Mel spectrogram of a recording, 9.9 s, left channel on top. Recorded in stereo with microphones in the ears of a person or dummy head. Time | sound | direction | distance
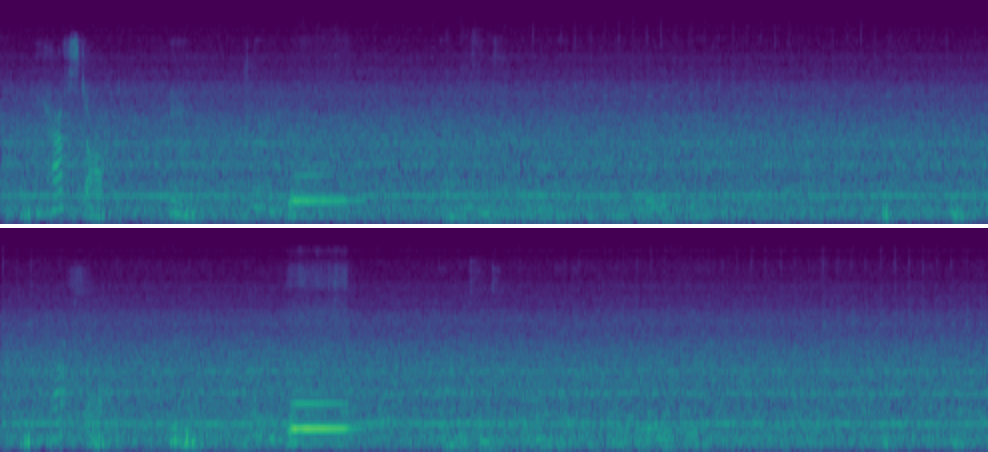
0.3 | a woman speaking | 30° left (ahead or behind) | 0.6 m
2.9 | a piano | 50° right (ahead or behind) | 0.8 m
4.4 | a man speaking | 30° right (ahead or behind) | 4.5 m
